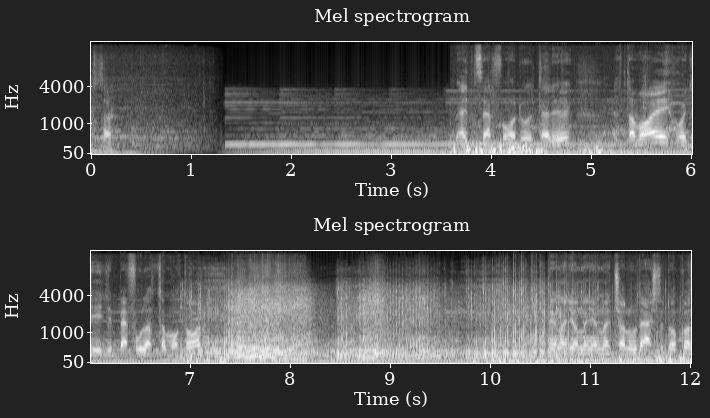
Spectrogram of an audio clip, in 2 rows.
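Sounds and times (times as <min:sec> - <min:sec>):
motorcycle engine revving: 0:06.8 - 0:12.0.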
